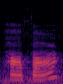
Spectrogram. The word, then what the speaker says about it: Hathor: Beloved to ancient Egyptians for over 3,000 years, Hathor, or pronounced Hatha, T-H-A-W, interesting.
